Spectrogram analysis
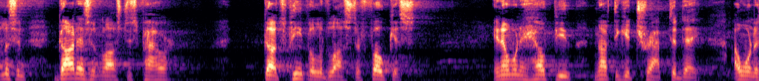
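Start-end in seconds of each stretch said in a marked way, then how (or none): none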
